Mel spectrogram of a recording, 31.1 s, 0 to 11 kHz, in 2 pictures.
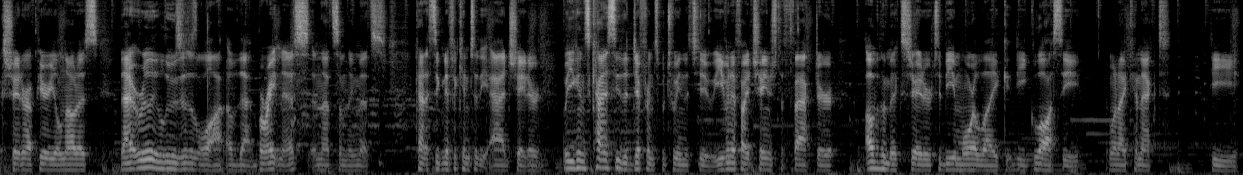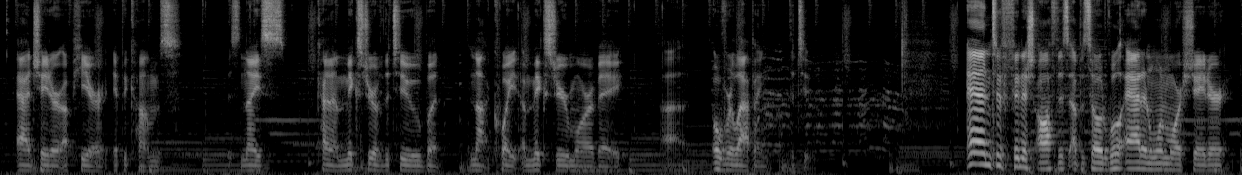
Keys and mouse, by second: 18.1-26.2 drag.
